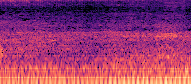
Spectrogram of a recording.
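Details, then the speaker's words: Police-model Jeep Cherokee XJ, dead for six months, idles steadily and smoothly with no misses or knocks on a cold, windy day, right after its first start following crankshaft position sensor replacement; normal idle. "we are actually sitting in a jeep that hasn't started in six months it was a doa xj and she started after we replaced the crankshaft positioning sensor"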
